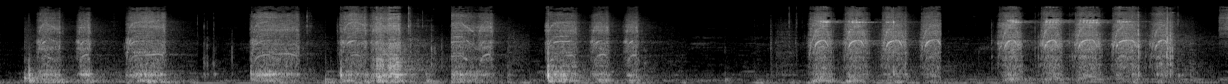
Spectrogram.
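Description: Cordless drill-driver run in many short trigger bursts, each a brief whine that rises and falls in pitch, with two quick runs of four or five pulses in the second half.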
